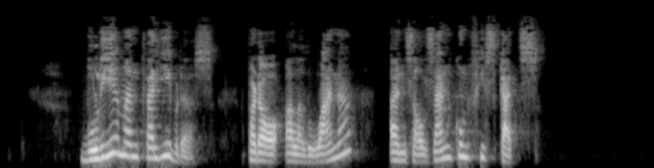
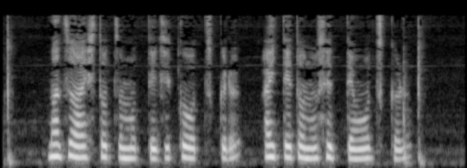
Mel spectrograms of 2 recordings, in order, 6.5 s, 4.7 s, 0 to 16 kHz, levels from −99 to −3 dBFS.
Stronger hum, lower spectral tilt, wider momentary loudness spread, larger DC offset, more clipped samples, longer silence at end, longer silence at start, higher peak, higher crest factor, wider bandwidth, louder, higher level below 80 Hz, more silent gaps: neither; about the same, -5 dB/octave vs -4.5 dB/octave; first, 17 LU vs 8 LU; neither; neither; first, 1.15 s vs 0.4 s; first, 0.8 s vs 0.1 s; second, -8 dBFS vs -4 dBFS; about the same, 20 dB vs 18 dB; second, 9.6 kHz vs 11.5 kHz; second, -25 LUFS vs -21 LUFS; about the same, -66 dBFS vs -66 dBFS; neither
